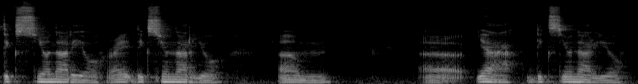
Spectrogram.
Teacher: notice how I'm saying that glide, the sia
